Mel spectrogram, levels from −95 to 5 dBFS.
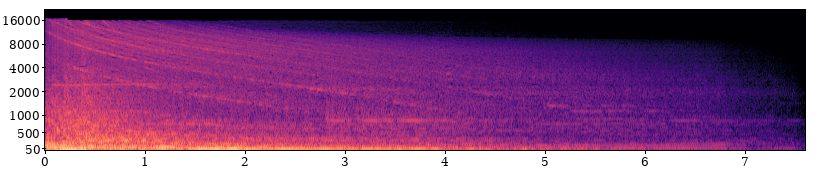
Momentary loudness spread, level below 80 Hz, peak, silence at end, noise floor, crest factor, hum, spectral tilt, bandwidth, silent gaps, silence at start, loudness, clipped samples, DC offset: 23 LU; -20 dBFS; 0 dBFS; 1.7 s; -56 dBFS; 18 dB; none; -5.5 dB/octave; 16 kHz; none; 0 s; -19 LUFS; under 0.1%; under 0.1%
